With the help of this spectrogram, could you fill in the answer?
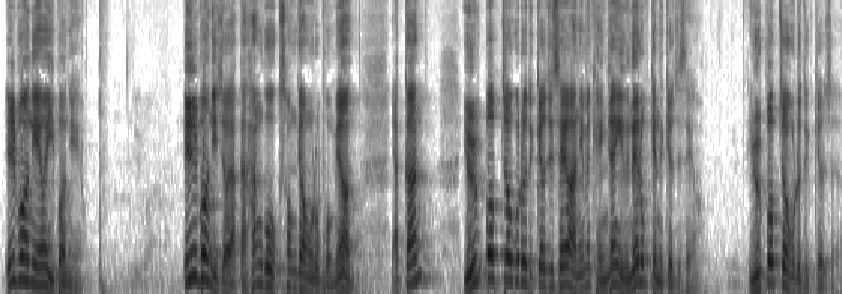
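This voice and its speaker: A male pastor giving a sermon in an animated way, often asking the congregation questions. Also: high voice, fairly quick.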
